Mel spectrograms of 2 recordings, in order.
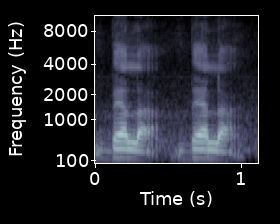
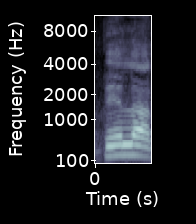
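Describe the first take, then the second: First: বেলা with open "æ", "bæ-la"; correct pronunciation. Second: বেলা with closed "e", "bay-la"; wrong form. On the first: Teacher correcting students, বেলা said "bæ-la". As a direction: say বেলা with the vowel of "cat". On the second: Teacher rejecting the error, loud "bay-la" for বেলা. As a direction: hit বেলা loudly with an "ay" vowel. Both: Shown as a demonstration. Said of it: "বেলা not".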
